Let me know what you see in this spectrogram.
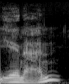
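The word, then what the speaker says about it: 延安: 연안이 지금 우리가 그 여름에 답사를 할 그 중국 발음으로 예난.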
